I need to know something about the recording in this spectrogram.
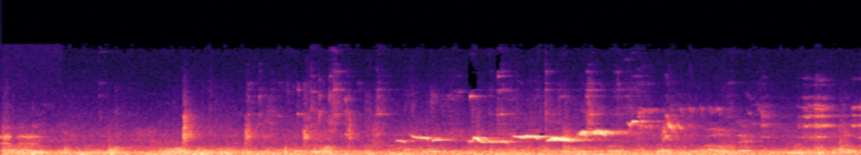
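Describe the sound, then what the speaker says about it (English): Birds chirp and trill outdoors in Puerto de la Cruz, Tenerife, bright calls rising mid-clip over a steady street ambience with insect-like buzzing and faint background noise. "The birds are singing."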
